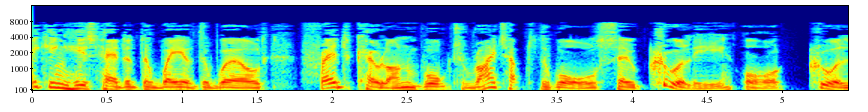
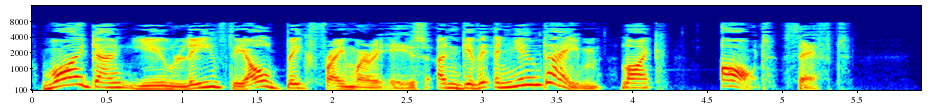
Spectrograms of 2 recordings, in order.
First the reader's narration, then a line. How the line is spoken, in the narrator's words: said Nobby cheerfully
